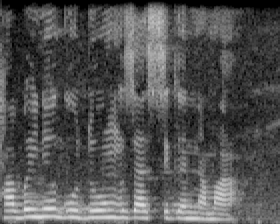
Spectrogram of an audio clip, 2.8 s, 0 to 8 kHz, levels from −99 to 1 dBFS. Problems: none marked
